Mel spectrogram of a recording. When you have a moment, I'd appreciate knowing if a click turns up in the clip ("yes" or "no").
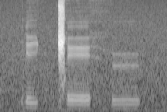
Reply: yes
